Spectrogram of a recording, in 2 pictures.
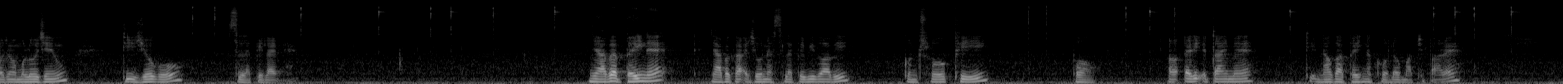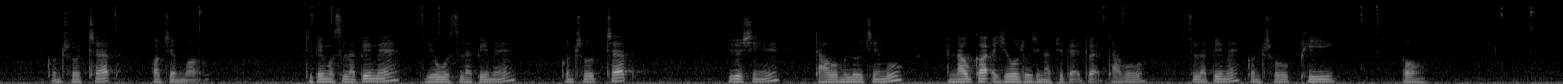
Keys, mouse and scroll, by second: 2.0 click, 3.0 middle click, 4.0 scroll up 3, 4.4 shift+middle click, 5.0 middle click, 8.0 scroll down 4, 9.4 ctrl+p, 11.0 scroll down 1, 11.3 shift+middle click, 11.8 middle click, 14.0 scroll up 2, 14.4 shift+middle click, 14.8 middle click, 16.2 ctrl+Tab, 16.8 middle click, 18.8 click, 19.9 shift+click, 21.5 ctrl+Tab, 26.8 click, 28.5 ctrl+p, 30.2 ctrl+Tab, 30.7 shift+middle click.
